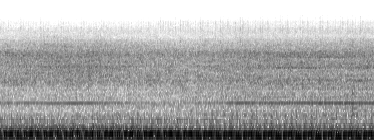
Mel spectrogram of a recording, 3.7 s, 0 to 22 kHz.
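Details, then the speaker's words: 2008 Ford F-150 5.4L 3-valve V8 after engine replacement, running without codes: thin steady high squeal over even idle; belt pulley squeal, owner believes the tensioner, which free-spins, not confirmed. "We got a little bit of a pulley squeal, and we'll figure out which one that is. I believe it's probably the tensioner, because it did have a little bit of like a free spin to it."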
